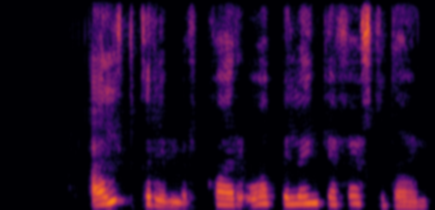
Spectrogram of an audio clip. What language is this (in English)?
Icelandic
